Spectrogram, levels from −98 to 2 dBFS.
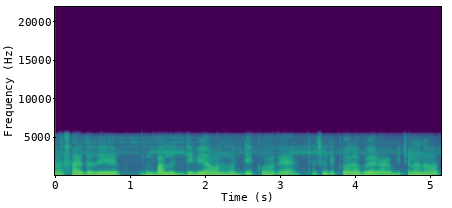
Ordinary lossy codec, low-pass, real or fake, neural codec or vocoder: none; 5.4 kHz; real; none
